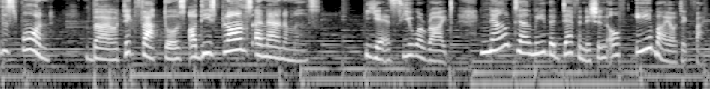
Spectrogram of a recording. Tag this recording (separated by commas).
Music, Child speech, Music for children, Speech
